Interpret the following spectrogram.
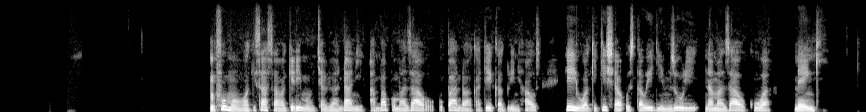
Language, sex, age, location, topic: Swahili, male, 18-24, Dar es Salaam, agriculture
